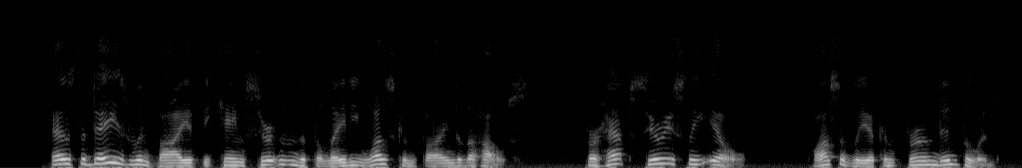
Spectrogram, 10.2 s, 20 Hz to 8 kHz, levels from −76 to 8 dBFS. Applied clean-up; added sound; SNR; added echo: none; none; none; none.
